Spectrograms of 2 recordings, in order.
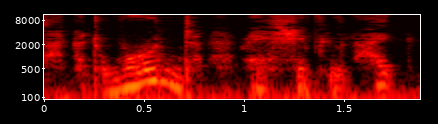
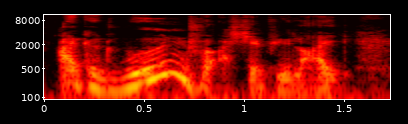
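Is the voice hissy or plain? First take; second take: hissy; plain. First: It is said in a hissy voice. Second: It is said in a plain voice.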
